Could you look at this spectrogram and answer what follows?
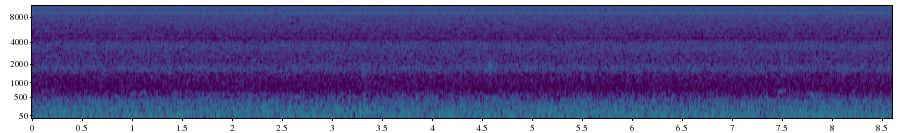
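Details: A steady low rumble with broadband hiss continues throughout, and no animal calls stand out.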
